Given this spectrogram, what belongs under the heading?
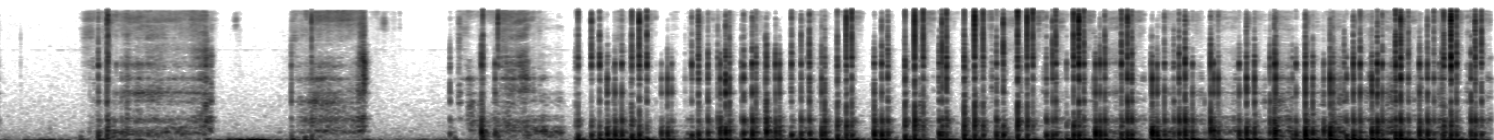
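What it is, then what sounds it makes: Wooden log slice. Long silver nails scratch across the grain of a large, solid, light-colored log slice board with a bark edge, first in a few separate slow, broad strokes. After about six seconds, they switch to dense, rapid tapping and scratching. The sound is dry and crisp, with a strong low thud under bright, scratchy detail.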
